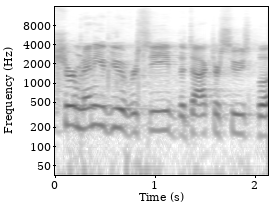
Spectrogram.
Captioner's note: applause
